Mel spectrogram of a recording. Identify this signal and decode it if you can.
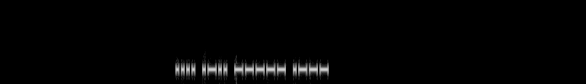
Morse code, heard as a keyed tone, about 45 wpm, 700 Hz. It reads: HL0J
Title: DXCC-100 Call Signs - 4 Characters - Repeated 3x - 45wpm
